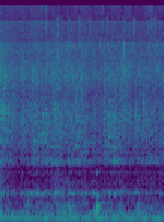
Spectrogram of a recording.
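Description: Garlic sizzles steadily in a hot pan with ginger paste for a Gujarati ridge gourd and moong dal dish, a loud, continuous frying hiss with no one speaking.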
